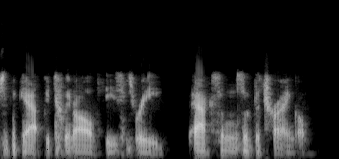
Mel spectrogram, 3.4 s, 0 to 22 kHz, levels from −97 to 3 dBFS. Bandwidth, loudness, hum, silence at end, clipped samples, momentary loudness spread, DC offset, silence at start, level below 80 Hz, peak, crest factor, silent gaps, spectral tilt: 5 kHz; -27 LUFS; none; 0.35 s; under 0.1%; 12 LU; under 0.1%; 0 s; -60 dBFS; -2 dBFS; 26 dB; 1.69-1.88 s; -2 dB/octave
